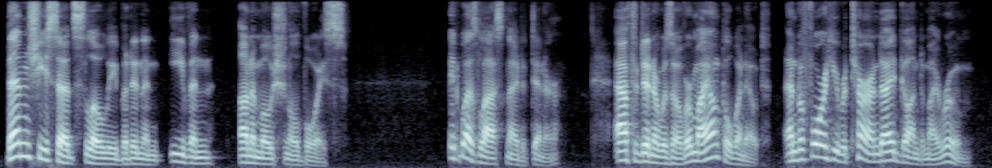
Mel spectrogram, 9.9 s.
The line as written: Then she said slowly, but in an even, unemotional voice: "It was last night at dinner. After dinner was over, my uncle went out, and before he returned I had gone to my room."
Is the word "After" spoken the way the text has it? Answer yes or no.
yes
